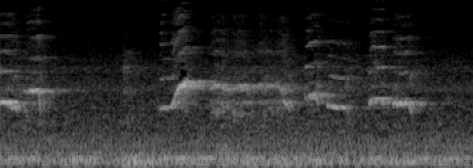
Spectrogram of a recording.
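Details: A parrot whistles a clear, drawn-out note that rises sharply and then holds steady. It is followed by a few shorter, lower whistled tones.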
